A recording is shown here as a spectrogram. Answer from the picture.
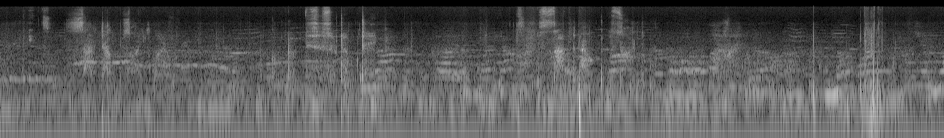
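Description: A girl whispering close to the microphone, in broken phrases with loud hissing sibilants, and a few sharp clicks and knocks as the phone is handled.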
